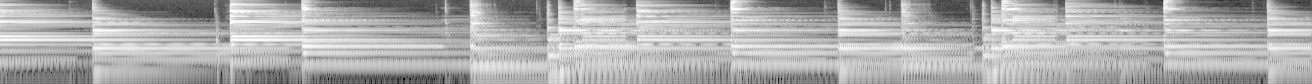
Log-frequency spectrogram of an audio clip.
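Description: Steel-string acoustic guitar picked with a plectrum, single strings sounded one after another about twice a second and left to ring over each other; the chord changes a little over two seconds in.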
